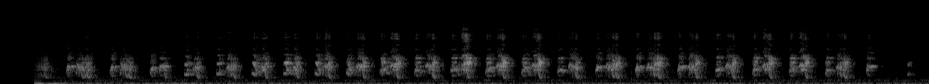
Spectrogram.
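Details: Six-month-old hybrid chukar partridge chick, praised as a calling bird: a steady series of harsh, clucking chuk notes, roughly three per second, continuing for the whole stretch over faint background noise.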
